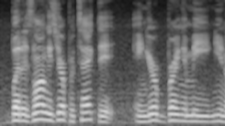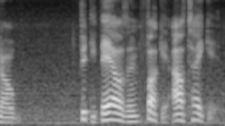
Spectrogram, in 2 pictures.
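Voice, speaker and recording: A man with a plain, everyday voice talks at a moderate pace in a fairly high pitch. His pitch varies in an ordinary way while his loudness swings widely. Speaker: podcast co-host. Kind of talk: casual chat.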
